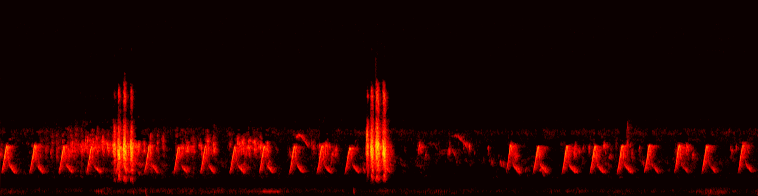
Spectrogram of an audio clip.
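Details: Sparrow giving a steady run of sharp, repeated descending chirps, interrupted twice by brief loud harsh bursts, over faint low background noise.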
